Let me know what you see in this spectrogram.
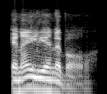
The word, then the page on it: inalienable: British English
